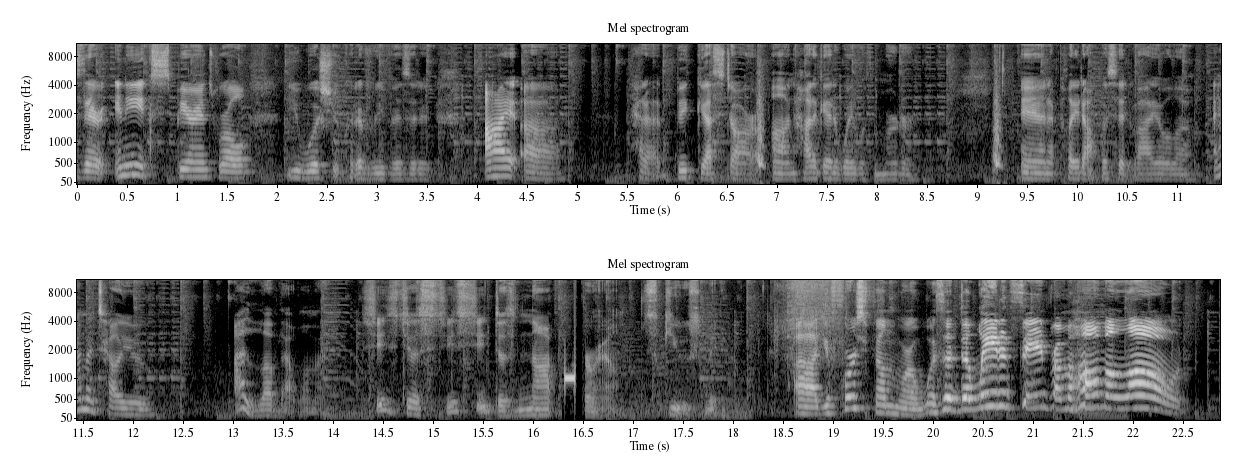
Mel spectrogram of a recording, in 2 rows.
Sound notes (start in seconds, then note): 16.3 beep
